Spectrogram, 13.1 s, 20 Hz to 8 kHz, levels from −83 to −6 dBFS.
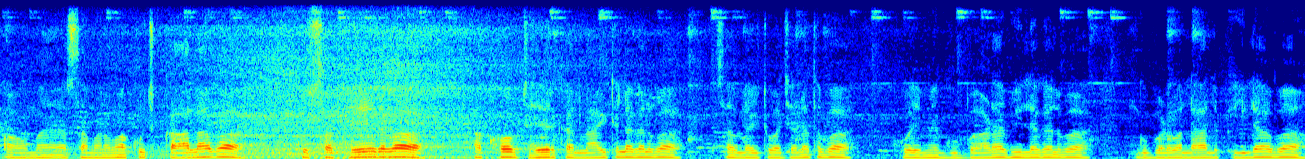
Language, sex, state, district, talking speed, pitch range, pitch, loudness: Hindi, male, Uttar Pradesh, Gorakhpur, 140 wpm, 120-130 Hz, 125 Hz, -28 LUFS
